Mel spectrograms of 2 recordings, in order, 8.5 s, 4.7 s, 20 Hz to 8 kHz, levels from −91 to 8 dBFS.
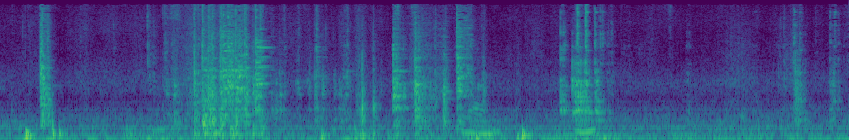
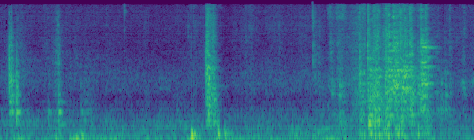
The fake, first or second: second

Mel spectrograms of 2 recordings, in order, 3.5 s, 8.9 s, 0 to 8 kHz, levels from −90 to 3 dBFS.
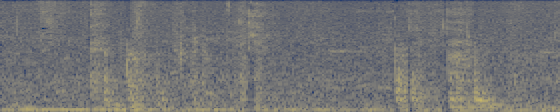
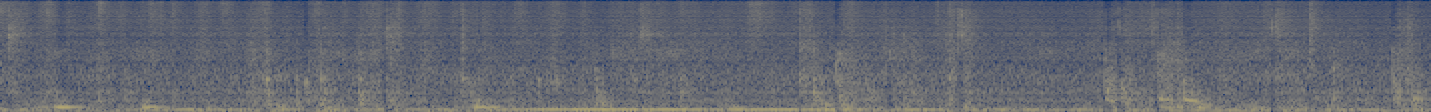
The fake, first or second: second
